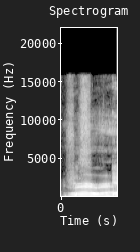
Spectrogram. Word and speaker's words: Frewer: Frewer. – F-R-E-W-E-R.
